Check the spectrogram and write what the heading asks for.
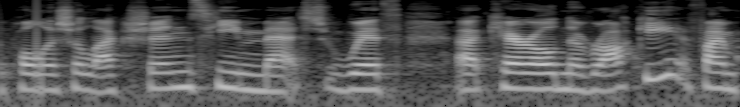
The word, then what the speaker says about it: Karol: He met with Karol Nawrocki, if I'm pronouncing that correctly.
